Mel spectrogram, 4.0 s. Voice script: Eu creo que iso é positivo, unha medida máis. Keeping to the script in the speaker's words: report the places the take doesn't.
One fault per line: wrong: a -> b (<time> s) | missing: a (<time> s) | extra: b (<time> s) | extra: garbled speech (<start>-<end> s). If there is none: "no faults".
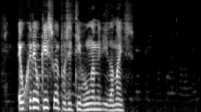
no faults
